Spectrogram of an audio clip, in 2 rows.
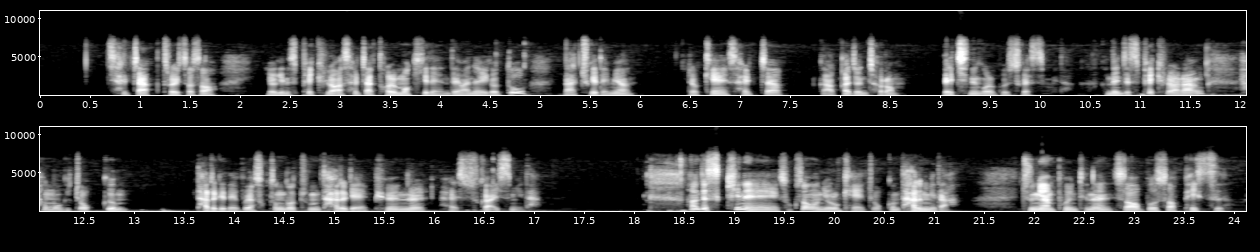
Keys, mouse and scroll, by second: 4.4-4.7 drag, 11.0 click, 16.3 click, 18.1 click, 18.1 KP_Decimal, 18.3 KP_3, 18.4 Return, 23.4 Return, 23.4 click, 23.4 KP_3, 23.4 KP_Decimal.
